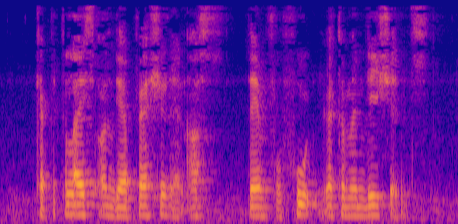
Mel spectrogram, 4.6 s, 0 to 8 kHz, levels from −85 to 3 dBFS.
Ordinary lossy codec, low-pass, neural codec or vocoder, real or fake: MP3, 32 kbps; 7.2 kHz; vocoder, 44.1 kHz, 128 mel bands, Pupu-Vocoder; fake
